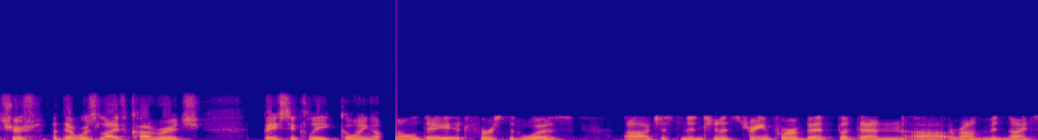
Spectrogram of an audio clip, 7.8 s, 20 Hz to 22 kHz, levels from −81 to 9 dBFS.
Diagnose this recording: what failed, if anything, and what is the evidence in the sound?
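The speech cuts to silence at 2.83 s for 140 ms, until 2.97 s. This is a handover gap at the network stage: no speech frames arrived while the call switched links.

From 2.97 s to the end, everything above 4 kHz is gone and the speech turns dull and rough. This is a fallback to narrowband at the codec stage, consistent with a low-rate narrowband AMR codec replacing the clean wideband HD Voice audio heard before the gap.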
